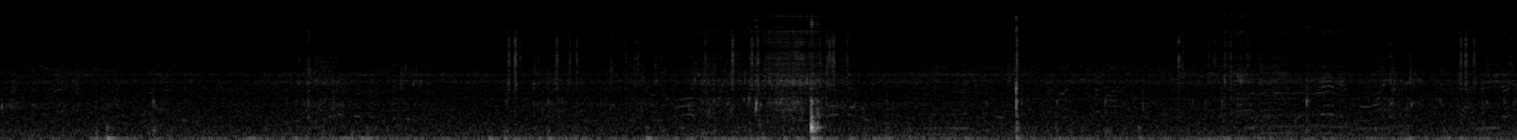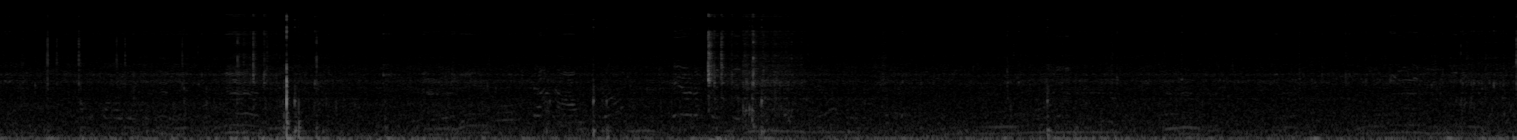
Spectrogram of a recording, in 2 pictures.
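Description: Shallow river running faintly over stones, with occasional splashes of people wading and pushing inflatable canoes through the shallows. A few sharp knocks cut through, the loudest about eight seconds in and another near eighteen seconds.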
